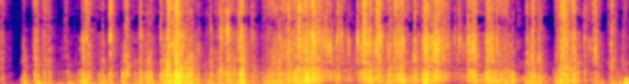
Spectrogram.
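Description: A sheet of wax paper is crumpled and crinkled at a crafting table, a steady run of crisp, papery crackles that rise and fall for several seconds, fairly quiet and close with no talking.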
